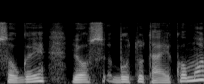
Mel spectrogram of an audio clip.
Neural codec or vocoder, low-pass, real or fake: none; 7.2 kHz; real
